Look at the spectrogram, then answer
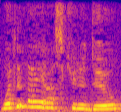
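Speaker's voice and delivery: calm, even, curious tone, pitched slightly up. Showing a parent how to ask a kid what they were asked: calm, curious tone. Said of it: "In a very calm, curious tone of voice".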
